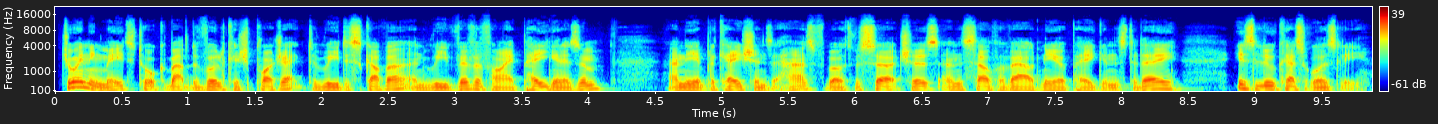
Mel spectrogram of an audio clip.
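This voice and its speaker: A man with a British accent hosting an academic podcast, reading a measured scripted introduction and asking questions. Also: on the low side, vocal fry. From British Isles. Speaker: podcast host. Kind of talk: scripted intro then interview.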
